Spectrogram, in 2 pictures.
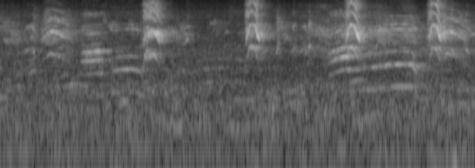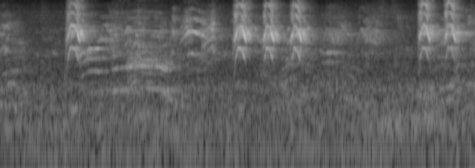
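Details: Grey parrot making sweet sounds: irregular bursts of sharp clicks, squeaks and short rising and falling whistles, about thirty per minute, against steady background noise.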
